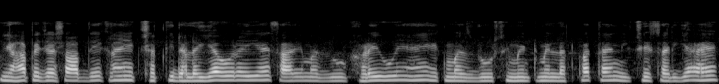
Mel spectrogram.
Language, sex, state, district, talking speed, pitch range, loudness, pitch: Hindi, male, Uttarakhand, Tehri Garhwal, 240 wpm, 170-195 Hz, -19 LUFS, 180 Hz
